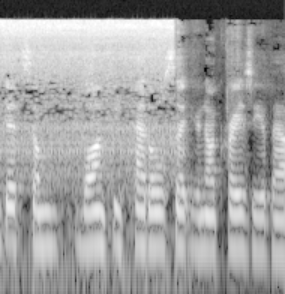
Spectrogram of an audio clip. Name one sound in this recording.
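An airbrush hisses steadily.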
